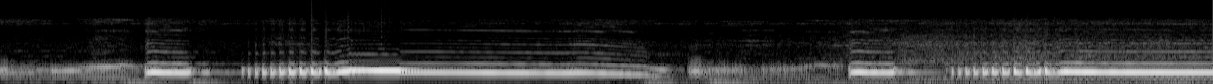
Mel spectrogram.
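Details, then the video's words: Barbary dove of the pelung type singing energetically: a wavering lead-in, a throbbing stutter and a long, slightly falling low coo lasting over a second, with the same pattern starting again. "SUARA PUTER PELUNG GACOR DOR !!! ISTIMEWA !!!"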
